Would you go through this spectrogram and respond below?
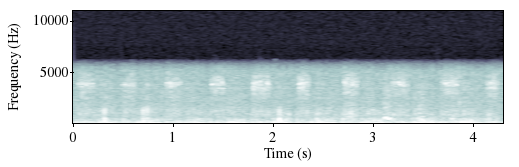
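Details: Siberian cat mother with her first litter of kittens, nine days old, purring in a low, steady, continuous rumble, with faint high squeaks recurring about twice a second.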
